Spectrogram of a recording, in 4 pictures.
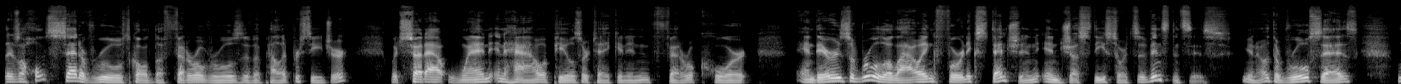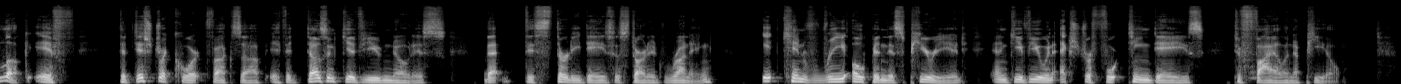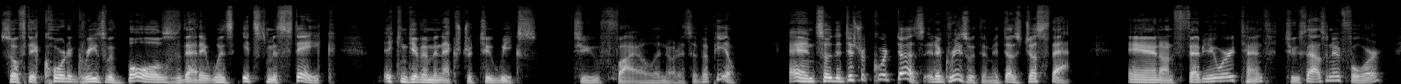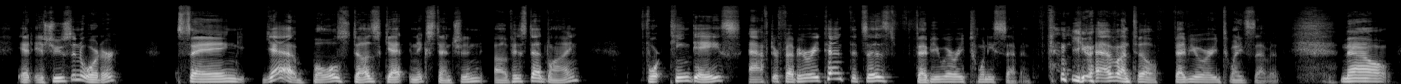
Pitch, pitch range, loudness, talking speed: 110 Hz, 95-135 Hz, -19 LUFS, 165 wpm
